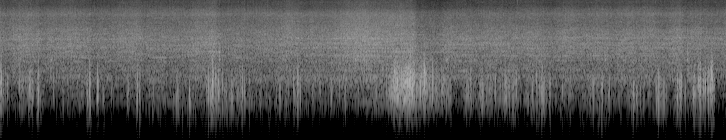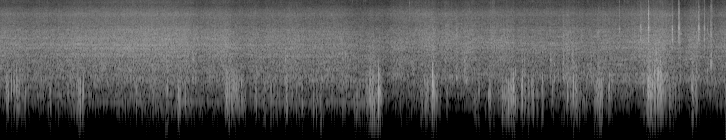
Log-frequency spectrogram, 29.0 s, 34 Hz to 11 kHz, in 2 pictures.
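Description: Toyota 4x4 driving slowly over a rough dirt trail: steady engine and tyre noise with wind buffeting the microphone, broken by thumps and rattles as the vehicle jolts over ruts, the biggest about eight seconds in and another cluster near the end.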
